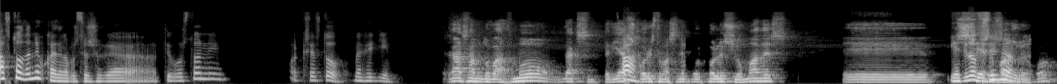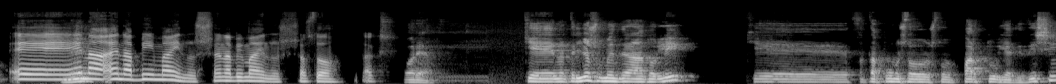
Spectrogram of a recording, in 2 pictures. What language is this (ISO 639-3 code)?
ell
